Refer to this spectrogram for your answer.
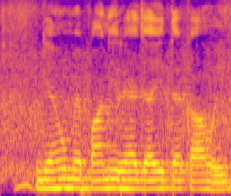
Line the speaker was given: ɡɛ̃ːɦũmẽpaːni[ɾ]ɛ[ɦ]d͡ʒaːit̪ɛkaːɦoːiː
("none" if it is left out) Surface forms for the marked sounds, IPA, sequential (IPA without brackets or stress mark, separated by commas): ɾ, ɦ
